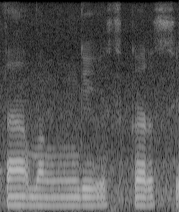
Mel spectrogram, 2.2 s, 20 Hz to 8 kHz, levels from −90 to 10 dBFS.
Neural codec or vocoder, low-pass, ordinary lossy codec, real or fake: none; none; none; real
